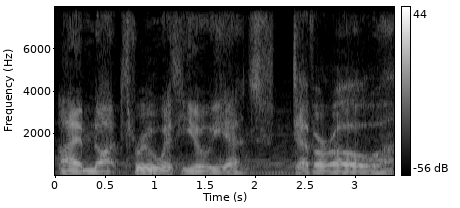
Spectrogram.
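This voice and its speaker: A man's voice: on the low side, fairly even intonation, slow pace, over music. An actor playing a vengeful ex-convict blackmailer in old-time radio style, taunting and mock-polite as he threatens. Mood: gloating menace.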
